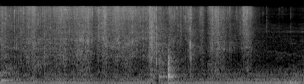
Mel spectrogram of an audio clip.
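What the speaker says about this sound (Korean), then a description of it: "비닐을 좀 씌웠다가요" Plastic wrap crinkles and crumples as it is stretched over a jar of fermented flatfish sikhae in a kitchen, a loud, close rustling that lasts about three seconds.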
